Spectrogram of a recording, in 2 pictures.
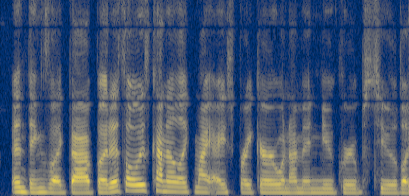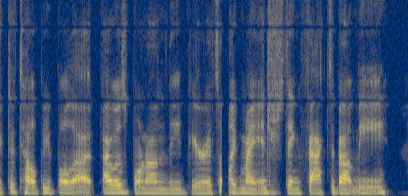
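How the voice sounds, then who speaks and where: A very fast, nearly pauseless woman's voice, very deep and low in pitch, with fairly even intonation. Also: very clean recording, silent background. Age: 30s. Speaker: leap day birthday interviewee. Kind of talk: casual interview.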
